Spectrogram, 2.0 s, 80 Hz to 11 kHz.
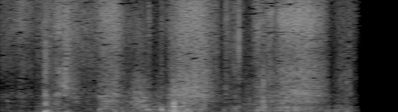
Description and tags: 19 Cardboard Fingers On
cardboard, paper, box, foley, moving, scooting, handling,
box, handling, paper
